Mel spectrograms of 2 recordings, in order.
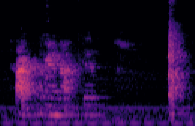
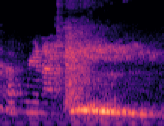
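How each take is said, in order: First: Almost hushed, drawn out; tender hushed repeat; very soft, slow concern. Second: Said in the usual way. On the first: Real, not acted. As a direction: coax it out gently. Teacher repeats question very softly.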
